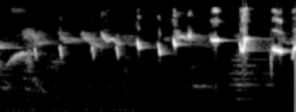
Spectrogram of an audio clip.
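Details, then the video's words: Brief burst of high twittering and slurred whistles, ending in loud piercing notes repeated roughly every third of a second, from a contest songbird that sings without stopping. "Burung Gacor Tanpa Henti Berkicau"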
